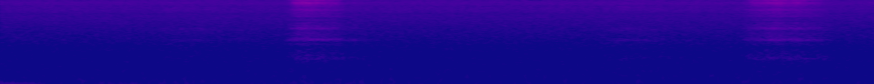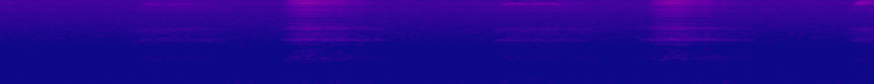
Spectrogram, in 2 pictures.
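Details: Quiet snoring during sleep: soft, breathy snores and snorts about every four seconds over a low steady hum.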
